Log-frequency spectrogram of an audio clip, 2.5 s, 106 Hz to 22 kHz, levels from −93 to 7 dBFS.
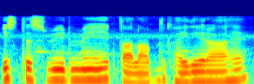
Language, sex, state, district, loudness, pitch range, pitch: Hindi, male, Uttar Pradesh, Saharanpur, -15 LUFS, 120-145 Hz, 135 Hz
